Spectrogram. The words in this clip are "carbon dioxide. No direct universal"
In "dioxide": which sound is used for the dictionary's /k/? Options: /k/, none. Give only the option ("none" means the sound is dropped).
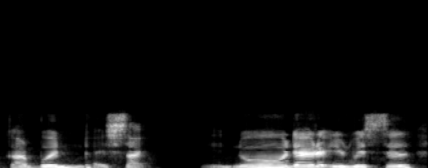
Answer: none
